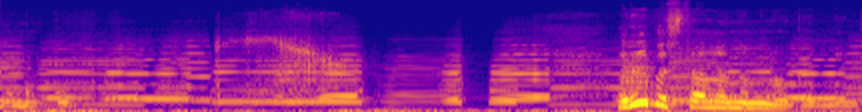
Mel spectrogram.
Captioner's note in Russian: прихлебывает чай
